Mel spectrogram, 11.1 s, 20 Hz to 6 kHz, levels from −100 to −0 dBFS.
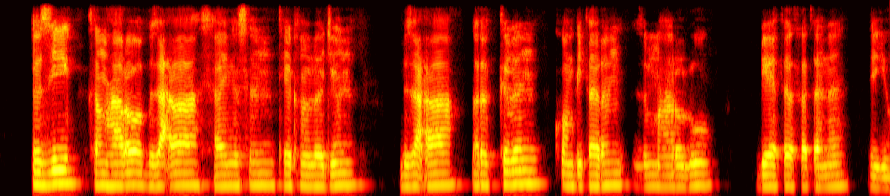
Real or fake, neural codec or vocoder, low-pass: fake; codec, 32 kHz, 1.9 kbps, SNAC; 5.4 kHz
